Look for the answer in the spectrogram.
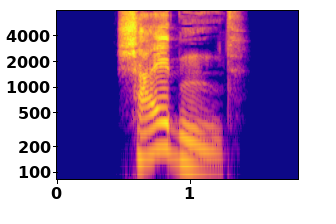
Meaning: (verb) present participle of scheiden; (adjective) retiring; resigning; about to be replaced
- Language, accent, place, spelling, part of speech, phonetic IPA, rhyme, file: German, Germany, Berlin, scheidend, verb, [ˈʃaɪ̯dn̩t], -aɪ̯dn̩t, De-scheidend.ogg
